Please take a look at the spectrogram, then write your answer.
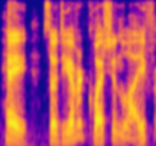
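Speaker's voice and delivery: lightly voiced chirpy questioner; Lotus voice. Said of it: "lovely Lotus is like".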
